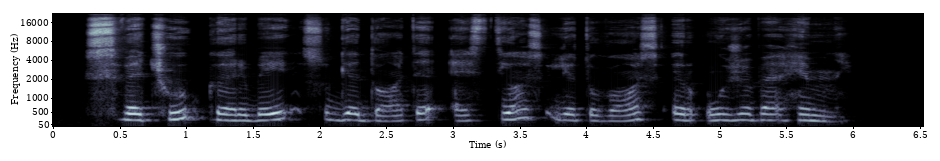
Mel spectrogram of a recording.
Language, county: Lithuanian, Vilnius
